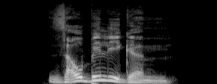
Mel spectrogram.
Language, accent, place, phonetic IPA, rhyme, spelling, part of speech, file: German, Germany, Berlin, [ˈzaʊ̯ˈbɪlɪɡəm], -ɪlɪɡəm, saubilligem, adjective, De-saubilligem.ogg
- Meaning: strong dative masculine/neuter singular of saubillig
